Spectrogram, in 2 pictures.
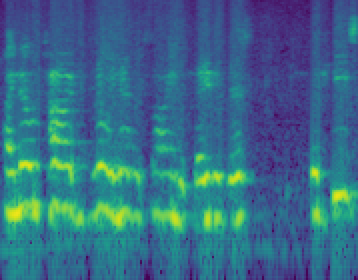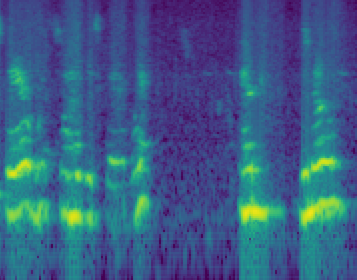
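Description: A woman organizer giving relaxed, self-joking closing remarks to a crowd outdoors. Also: on the high side, dull audio. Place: outdoor park plaza.

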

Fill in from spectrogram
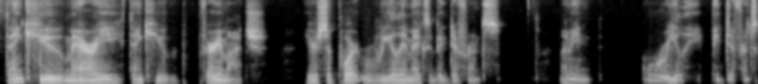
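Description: A man's voice: deep voice, breathy edge, no room sound, clean studio sound. A middle-aged man from the Boston area, once a minister, hosting a live stream in a rambling, chatty way and thanking viewers by name. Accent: trained-out Boston, mostly neutral American. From Boston area, United States. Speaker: livestream host and former minister. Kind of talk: casual livestream chat.

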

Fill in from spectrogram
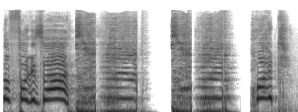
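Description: A music producer whose own laughs and yelps are pitched far up into a chipmunk voice. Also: male voice, fairly even intonation, very slow. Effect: sped-up, pitched-up chipmunk voice. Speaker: music producer making a beat from his own voice. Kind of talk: casual studio chat. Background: loud electronic music.

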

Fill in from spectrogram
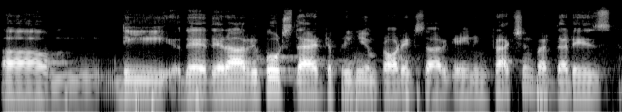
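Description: A middle-aged man, a company executive speaking as the guest on a conference stage, measured and hesitant, with many fillers, into a handheld mic. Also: mid-range voice, flat delivery, gravelly, darkish tone. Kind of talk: onstage conference conversation. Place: large conference hall stage.

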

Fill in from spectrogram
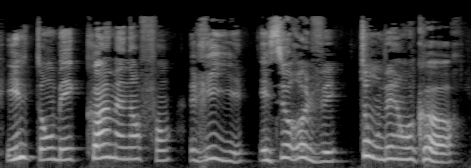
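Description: Brief: female storyteller, high-pitched, measured expressive reading of a children's tale.

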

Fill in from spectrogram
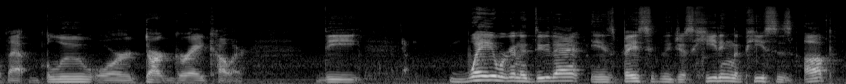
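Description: A man with a stuffy, nasal voice from a cold narrates his metalwork build in a relaxed, unscripted way, pausing and restarting as he explains. His pitch sits in the middle range. Grinding and tool noise from the shop runs clearly behind him. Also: poor audio. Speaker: metal fabrication channel host.

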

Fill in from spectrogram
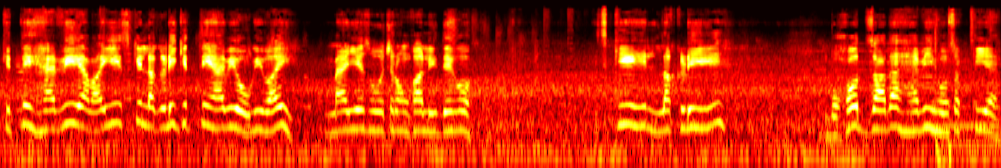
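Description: A chatty man with a high-pitched voice vlogs as he walks around outdoors and keeps calling his viewers brother. He sounds a little tired from walking. Music plays clearly beneath his voice, recorded on a handheld camera. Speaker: vlogger. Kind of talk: casual walking vlog. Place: outdoors on city streets. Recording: music playing over voice.

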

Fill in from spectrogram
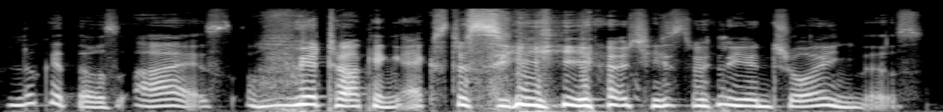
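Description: Lady parrot trainer explaining her bird's progress, warm low-key tone, dry sound. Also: a little slow, no room sound. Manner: chatty and enthusiastic, with small fillers. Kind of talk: instructional voice-over narration.

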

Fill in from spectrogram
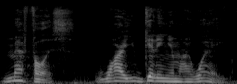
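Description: A man's voice: medium pitch, expressive, brisk, breathy edge. Man acting out Silver the Hedgehog, defiant young hero. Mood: combative. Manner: dramatic, declamatory. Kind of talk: amateur video game character acting.

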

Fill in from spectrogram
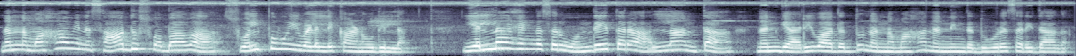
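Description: Slow, gentle woman storyteller. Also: a little high. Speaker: storyteller and author. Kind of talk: reading her own short story aloud.

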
